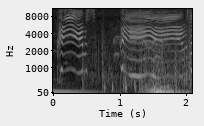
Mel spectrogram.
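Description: Cartoon cat meowing twice: a short high mew, then a longer wavering meow about a second in.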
